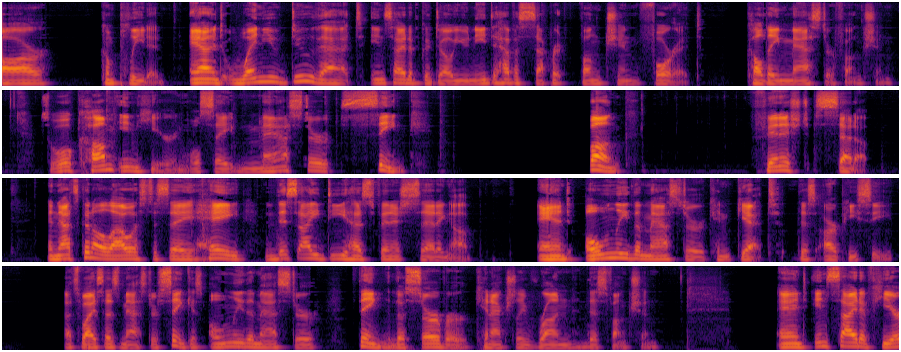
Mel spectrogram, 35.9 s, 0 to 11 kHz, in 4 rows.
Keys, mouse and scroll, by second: 2.2 click, 8.7 click, 9.6 Return, 9.9-20.2 typing, 24.1 click, 24.2 click, 34.5 click, 34.8 click, 35.1-35.8 scroll down 3.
